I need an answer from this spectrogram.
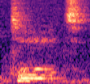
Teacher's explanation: Y si tengo una CH y tengo otra CH, y esto es una E larga, una schwa larga, mejor dicho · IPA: /tʃɜːtʃ/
